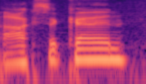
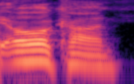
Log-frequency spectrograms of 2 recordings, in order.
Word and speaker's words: Oaxacan: It'd be Oaxacan. Oaxacan? Is that how you say it? Yeah. Yeah, the X is silence.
